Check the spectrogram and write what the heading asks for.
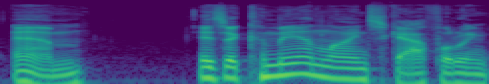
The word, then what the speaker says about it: em: the em tool pronounced m is a command line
